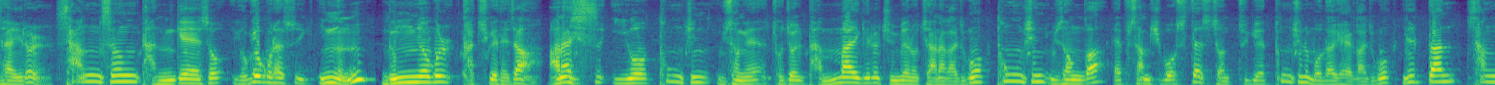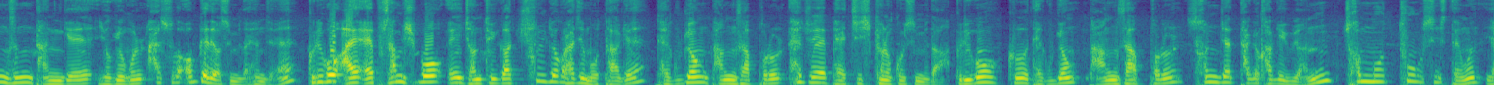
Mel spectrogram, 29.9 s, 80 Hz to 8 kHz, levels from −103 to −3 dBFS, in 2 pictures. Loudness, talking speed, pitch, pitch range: -16 LUFS, 320 characters per minute, 155 Hz, 130-190 Hz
